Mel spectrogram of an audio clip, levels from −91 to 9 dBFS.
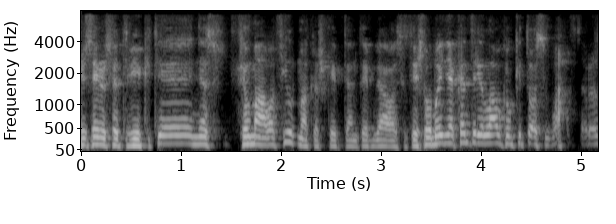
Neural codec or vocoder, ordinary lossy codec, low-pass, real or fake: none; MP3, 48 kbps; 7.2 kHz; real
